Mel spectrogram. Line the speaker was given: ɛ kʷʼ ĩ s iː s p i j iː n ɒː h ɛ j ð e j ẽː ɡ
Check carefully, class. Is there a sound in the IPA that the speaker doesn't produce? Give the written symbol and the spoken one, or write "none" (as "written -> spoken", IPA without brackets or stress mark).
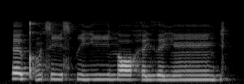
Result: none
